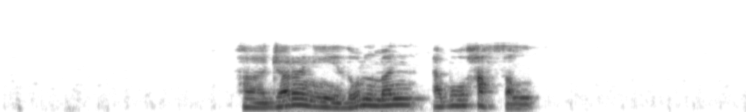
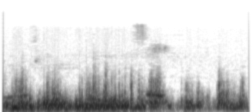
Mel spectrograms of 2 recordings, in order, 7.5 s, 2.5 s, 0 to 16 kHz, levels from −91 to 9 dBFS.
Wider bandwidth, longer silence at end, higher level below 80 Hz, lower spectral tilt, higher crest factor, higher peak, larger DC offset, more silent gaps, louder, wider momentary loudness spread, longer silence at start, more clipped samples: first, 4.1 kHz vs 3.7 kHz; first, 2.15 s vs 0 s; second, -54 dBFS vs -24 dBFS; about the same, -12.5 dB/octave vs -12.5 dB/octave; first, 20 dB vs 10 dB; about the same, -2 dBFS vs -2 dBFS; neither; neither; second, -20 LUFS vs -15 LUFS; about the same, 10 LU vs 8 LU; first, 2.4 s vs 0.05 s; neither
